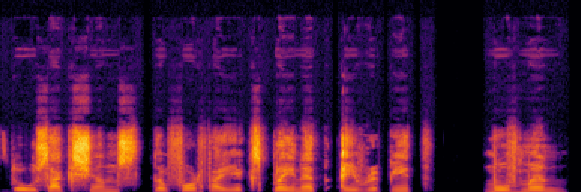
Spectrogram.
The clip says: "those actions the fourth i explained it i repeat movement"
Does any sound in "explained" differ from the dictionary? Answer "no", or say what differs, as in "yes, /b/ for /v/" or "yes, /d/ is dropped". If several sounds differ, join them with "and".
yes, /d/ is dropped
